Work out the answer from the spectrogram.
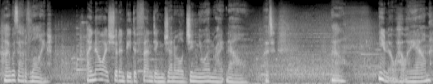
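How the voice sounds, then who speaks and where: A woman playing a composed, mature official and former pilot in a video game, speaking in a measured, formal and courteous way. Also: deep voice. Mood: grave, concerned. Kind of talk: scripted video game voice acting. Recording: music behind the voice.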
